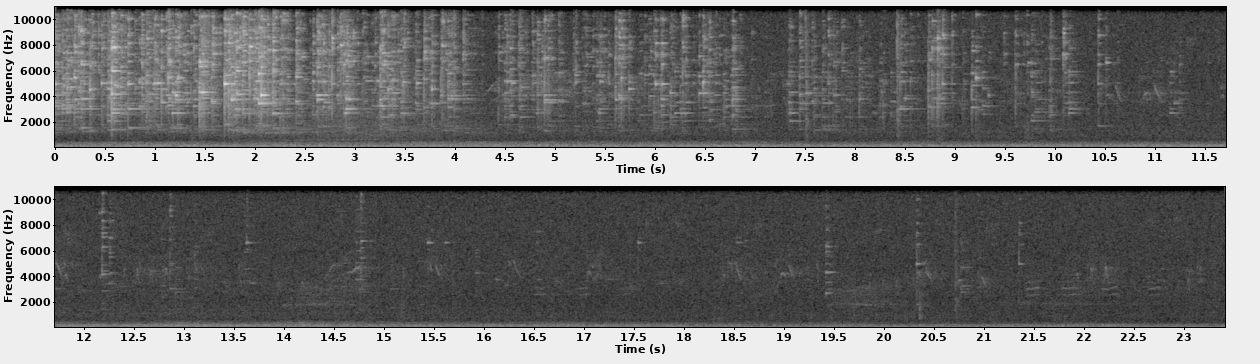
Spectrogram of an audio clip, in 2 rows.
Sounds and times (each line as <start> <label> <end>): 0.0 Corinthian Bells windchimes 13.9
0.0 oystershell windchimes in the gentle morning breeze 22.4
